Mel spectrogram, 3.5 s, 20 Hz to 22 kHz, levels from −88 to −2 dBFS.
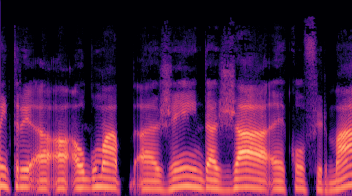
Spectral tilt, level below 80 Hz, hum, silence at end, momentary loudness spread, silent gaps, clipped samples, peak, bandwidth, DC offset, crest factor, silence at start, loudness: -7 dB/octave; -58 dBFS; none; 0 s; 10 LU; none; under 0.1%; -2 dBFS; 12.5 kHz; under 0.1%; 18 dB; 0 s; -20 LUFS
